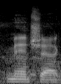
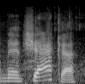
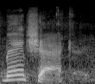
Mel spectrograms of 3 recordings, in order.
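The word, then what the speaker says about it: Manchaca: right on the border i'm glad you pronounced it right you're new to austin some people would say manchaka but uh it's manchac i've got a whole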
